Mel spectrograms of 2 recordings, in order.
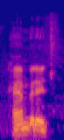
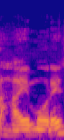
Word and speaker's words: हेमरेज: ये देखिए, हेमरेज, हेमरेज pronounce करते हैं इसको। ठीक है, दिखने में कुछ और लग रहा होगा, हाइमोरेज, लेकिन हेमरेज इसको प्रोनाउंस करते हैं।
